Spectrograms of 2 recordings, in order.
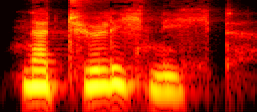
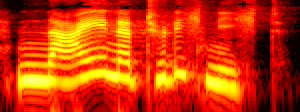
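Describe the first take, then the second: First: Calm, gentle agreement; gentle angel. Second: High, loud "Nein", drawn out; loud, scandalised denial; indignant interjection. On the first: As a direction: say "Natürlich nicht" slowly and tenderly. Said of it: "sagte der Engel so sanft". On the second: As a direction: burst in with emphatic protest. Woman interrupts angel with outcry. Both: A narrator's reading.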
